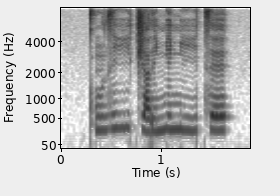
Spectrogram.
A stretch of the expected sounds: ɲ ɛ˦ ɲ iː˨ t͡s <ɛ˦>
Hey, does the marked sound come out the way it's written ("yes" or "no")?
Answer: yes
